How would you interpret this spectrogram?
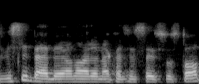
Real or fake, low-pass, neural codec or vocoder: real; 7.2 kHz; none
